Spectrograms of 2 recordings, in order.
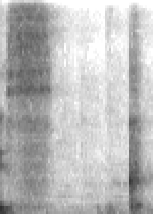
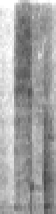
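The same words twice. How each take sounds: First: "s", a pause, then a crisp "k"; separate letter sounds. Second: "sk" joined as one sound with no gap; blended sound. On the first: Teacher showing how the letters normally sound, separated. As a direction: split "s" and "k" into two sounds. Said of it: "normally it would say". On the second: Teacher showing the letters together, blended. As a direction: run "s" straight into "k" for "sk". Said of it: "but together it says". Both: Shown as a demonstration.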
